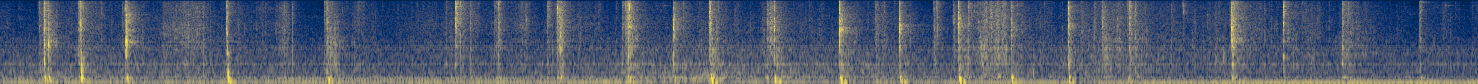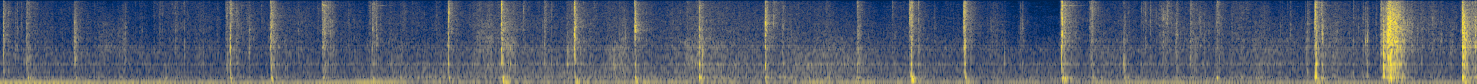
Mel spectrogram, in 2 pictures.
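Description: Irregular sharp knocks and snaps, roughly one or two a second, over a low steady hum, with a louder clatter of strokes near the end.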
